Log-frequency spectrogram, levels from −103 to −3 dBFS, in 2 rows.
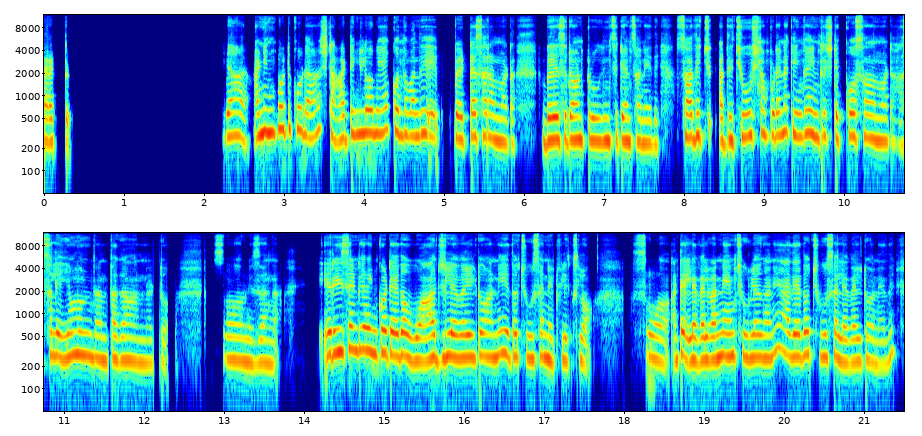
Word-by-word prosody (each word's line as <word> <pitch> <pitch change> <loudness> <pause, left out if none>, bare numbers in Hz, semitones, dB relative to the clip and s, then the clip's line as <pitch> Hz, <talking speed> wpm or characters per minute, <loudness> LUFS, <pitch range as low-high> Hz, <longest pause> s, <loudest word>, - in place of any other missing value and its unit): Correct. 245 0 -1 2.0
Yeah! 290 -1 -1
And 305 +3 +6
ఇంకోటి 360 +3 +3
కూడా 320 -5 +1 0.2
స్టార్టింగ్‌లోనే 315 +4 +1 0.2
కొంతమంది 300 -1 0 0.4
పెట్టేశారనమాట. 270 -2 0 0.4
బేస్డ్ 260 +1 +5
ఆన్ 260 0 +2
ట్రూ 255 - +1
ఇన్సిడెంట్స్ 255 0 0
అనేది. 230 -1 -5 0.3
సో, - - -5
అది 290 +1 +2
చు - - -2
అది 255 +2 0
చూషినప్పుడే 295 +1 0
నాకు 330 -1 -1
ఇంకా 315 +3 0
ఇంట్రెస్ట్ 285 0 -2
ఎక్కువ 290 +3 0
ఒస్తాదనమాట. 260 -3 -2
అసలు 280 +3 0
ఏముంది 280 -2 0
అంతగా 245 0 -2
అన్నట్టు. 220 0 -9 0.7
సో, 265 - -14 0.3
నిజంగా. 220 -1 -6 0.7
రీసెంట్‌గా 330 +1 +4
ఇంకోటేదో 290 -2 +4
'వాజ్ 240 +2 +1
లెవెల్ 260 0 +3
టూ' 280 - +1
అని 275 +3 -1
ఏదో 270 0 -1
చూసా 260 +2 -3
నెట్‌ఫ్లిక్స్‌లో 235 0 -6 0.7
సో, 275 - -10 0.3
అంటే 265 +5 +3
లెవెల్ 240 +1 +2
వన్ 260 +2 +3
ఏం 275 - +2
చూడలేదు 265 -1 0
గానీ, 265 +5 -3
అదేదో 270 0 +2
చూసా 265 0 -3
లెవెల్ 225 +1 -3
టూ 245 - -5
అనేది 215 +7 -10
270 Hz, 140 wpm, -28 LUFS, 250-290 Hz, 2.0 s, And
